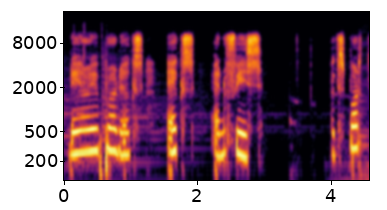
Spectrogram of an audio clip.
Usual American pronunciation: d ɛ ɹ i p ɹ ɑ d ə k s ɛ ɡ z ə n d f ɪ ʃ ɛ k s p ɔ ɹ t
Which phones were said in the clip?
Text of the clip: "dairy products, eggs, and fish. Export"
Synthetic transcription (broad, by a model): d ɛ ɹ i p ɹ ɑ d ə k s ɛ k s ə n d f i s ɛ k s p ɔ ɹ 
